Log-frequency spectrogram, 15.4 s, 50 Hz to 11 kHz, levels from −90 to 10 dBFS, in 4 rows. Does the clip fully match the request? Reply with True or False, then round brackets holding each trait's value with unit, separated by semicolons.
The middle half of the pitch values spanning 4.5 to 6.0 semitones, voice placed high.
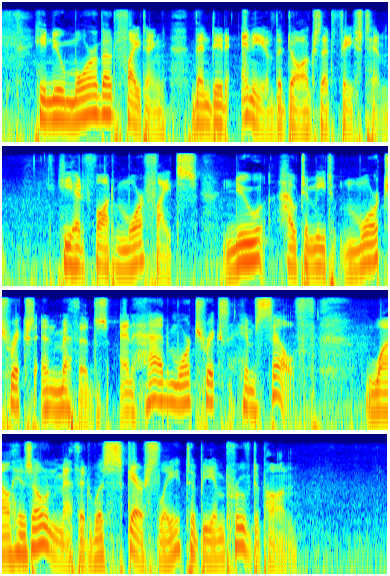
False (5.2 semitones; 110 Hz)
